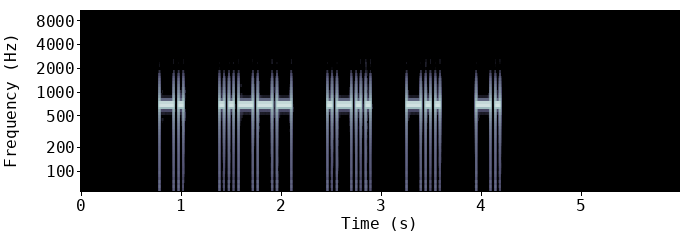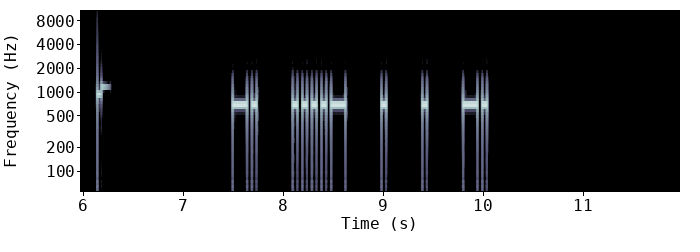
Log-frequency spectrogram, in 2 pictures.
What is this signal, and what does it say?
Morse code, heard as a keyed tone, about 25 wpm, spaced as for 16 wpm, 690 Hz. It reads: N2LDN N4EEN
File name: Lesson 15g - Number 5 - Call Signs 25wpm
